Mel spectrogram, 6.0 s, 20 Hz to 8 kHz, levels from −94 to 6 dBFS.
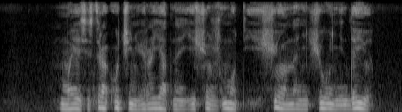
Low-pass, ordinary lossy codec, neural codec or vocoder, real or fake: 7.2 kHz; none; vocoder, 22.05 kHz, 80 mel bands, Vocos; fake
